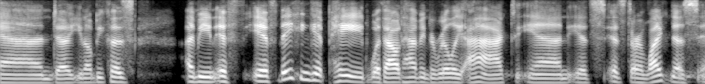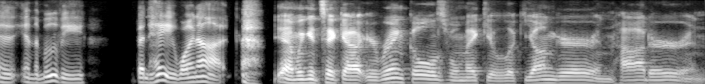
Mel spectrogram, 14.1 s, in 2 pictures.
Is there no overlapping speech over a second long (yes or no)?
yes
